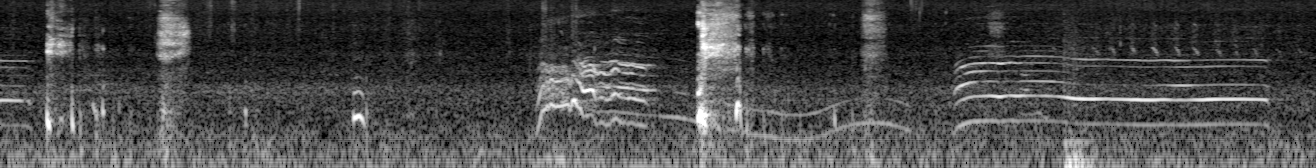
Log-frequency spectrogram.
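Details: Cats in a fight: scattered sharp hisses and spits, a short rising squall, then a bending, moaning growl and a long level drawn-out yowl near the end, with quiet gaps and faint room noise between outbursts.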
